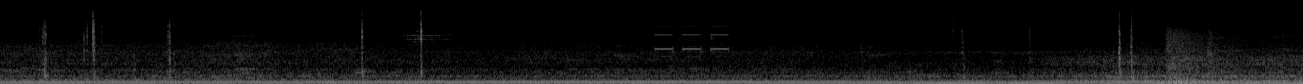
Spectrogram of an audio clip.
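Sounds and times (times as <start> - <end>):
car engine idling: 0.0 - 13.0
short electronic beeps: 6.6 - 7.3.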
